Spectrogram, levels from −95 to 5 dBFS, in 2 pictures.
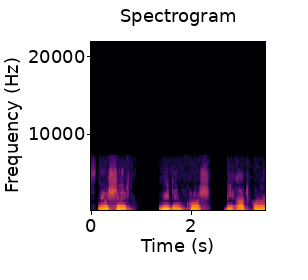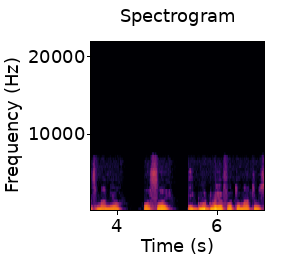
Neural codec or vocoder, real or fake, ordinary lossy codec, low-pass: vocoder, 44.1 kHz, 128 mel bands every 256 samples, BigVGAN v2; fake; none; 7.2 kHz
